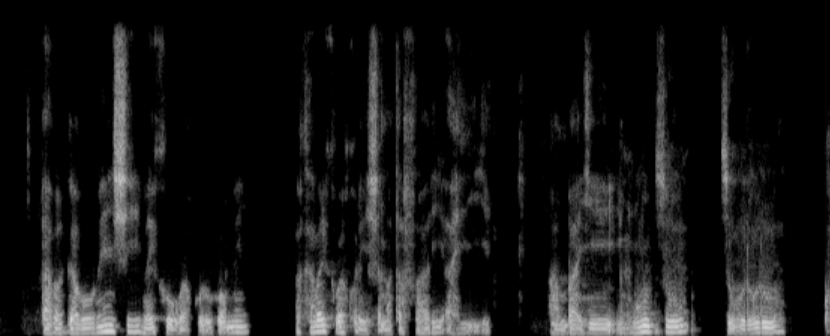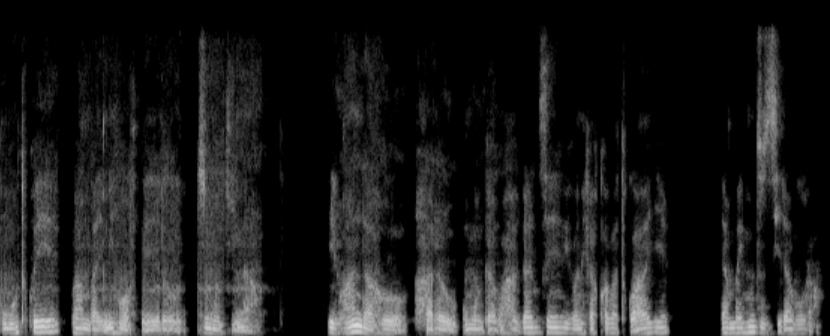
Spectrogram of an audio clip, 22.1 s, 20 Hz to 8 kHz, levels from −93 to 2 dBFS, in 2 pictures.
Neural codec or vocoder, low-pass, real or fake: vocoder, 44.1 kHz, 128 mel bands, Pupu-Vocoder; 7.2 kHz; fake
